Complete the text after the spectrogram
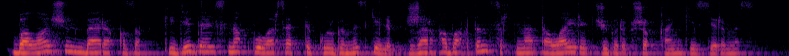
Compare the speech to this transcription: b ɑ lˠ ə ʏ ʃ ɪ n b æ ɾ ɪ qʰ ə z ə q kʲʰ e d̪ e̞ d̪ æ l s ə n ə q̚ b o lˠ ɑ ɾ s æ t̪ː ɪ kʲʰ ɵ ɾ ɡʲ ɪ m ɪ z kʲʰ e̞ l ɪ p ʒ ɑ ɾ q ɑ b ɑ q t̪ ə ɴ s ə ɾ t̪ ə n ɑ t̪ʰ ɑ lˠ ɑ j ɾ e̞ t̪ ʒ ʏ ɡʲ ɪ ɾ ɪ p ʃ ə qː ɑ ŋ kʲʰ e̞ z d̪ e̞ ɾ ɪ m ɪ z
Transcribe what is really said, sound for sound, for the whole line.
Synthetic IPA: b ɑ lˠ ɑ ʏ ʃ ɪ n b æ ɾ ɪ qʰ ə z ə q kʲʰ e d̪ e̞ d̪ æ l s ə n ɑ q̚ b o lˠ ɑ ɾ s æ t̪ː ɪ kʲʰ ɵ ɾ ɡʲ ɪ m ɪ z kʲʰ e̞ l ɪ p ʒ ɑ ɾ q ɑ b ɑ q t̪ ə ɴ s ə ɾ t̪ ə n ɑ t̪ʰ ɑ lˠ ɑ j ɾ e̞ t̪ ʒ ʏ ɡʲ ɪ ɾ ɪ p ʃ ə qː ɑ ŋ kʲʰ e̞ z d̪ e̞ ɾ ɪ m ɪ z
